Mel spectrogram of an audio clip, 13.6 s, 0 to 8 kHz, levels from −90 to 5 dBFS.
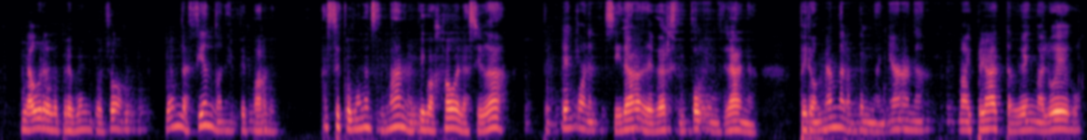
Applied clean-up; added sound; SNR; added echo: neural mask model DeepFilterNet 3.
